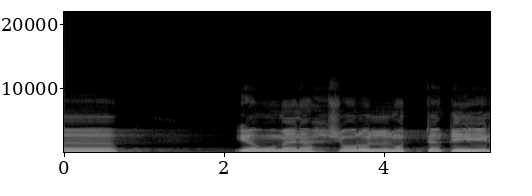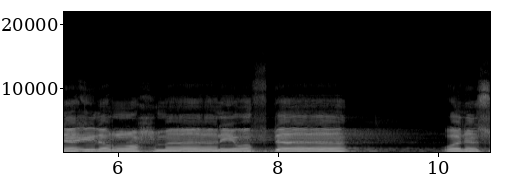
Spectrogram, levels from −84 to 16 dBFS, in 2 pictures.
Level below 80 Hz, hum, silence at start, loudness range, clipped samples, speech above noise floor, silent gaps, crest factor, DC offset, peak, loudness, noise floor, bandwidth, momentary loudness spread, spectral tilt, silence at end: -70 dBFS; none; 0 s; 3 LU; under 0.1%; 35 dB; none; 14 dB; under 0.1%; -14 dBFS; -28 LUFS; -62 dBFS; 11 kHz; 7 LU; -6 dB/octave; 0 s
